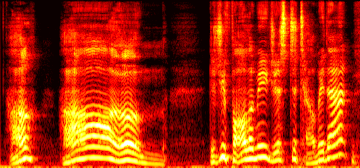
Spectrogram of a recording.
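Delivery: startled, loud and high, then trailing off; a flustered man's high yelp; flustered surprise. Acted. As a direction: caught off guard and fumbling. Startled man questions the woman.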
